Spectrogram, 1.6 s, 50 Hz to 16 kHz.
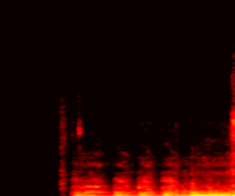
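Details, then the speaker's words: Nissan Primera P12 cold start at −4°C with a good battery and a fairly new starter motor: brief crank, then the engine catches immediately and settles into a steady idle, no problems. "yeah no problems at all oh it's gone down to up rather to minus three so let's uh turn on the rear d mister there we go full power to the windscreen blower"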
